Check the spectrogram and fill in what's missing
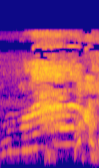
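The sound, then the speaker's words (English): A bobcat lets out a single drawn-out, wavering growl that rises into an angry yowl, loud, with no voices around it, by a car outside a house garage in North Carolina. “I knew it was cat because I know what a cat sounds like, but it sounded like a very angry cat.”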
